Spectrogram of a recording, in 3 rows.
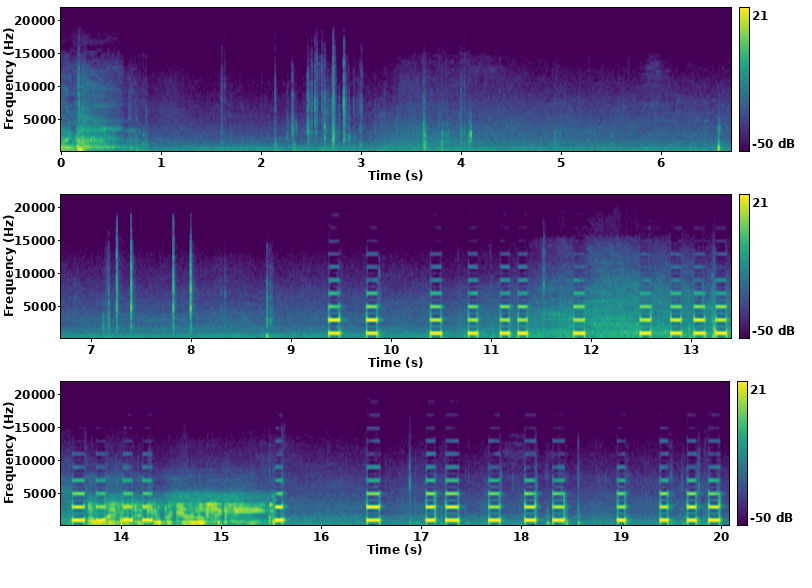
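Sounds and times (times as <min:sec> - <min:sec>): handling clicks and taps: 0:07.1 - 0:08.1.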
